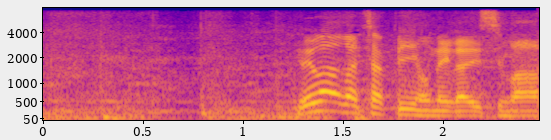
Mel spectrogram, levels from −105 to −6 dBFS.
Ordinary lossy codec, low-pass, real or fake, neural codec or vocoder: none; 7.2 kHz; fake; codec, 16 kHz in and 24 kHz out, 2.2 kbps, FireRedTTS-2 codec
